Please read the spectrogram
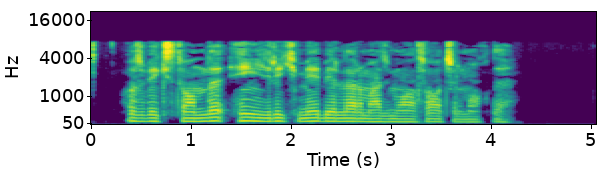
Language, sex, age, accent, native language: Uzbek, male, 18-24, Farg'ona, Uzbek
